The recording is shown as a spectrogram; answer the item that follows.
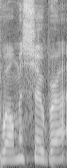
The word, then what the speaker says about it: Wilma Subra: My name is Wilma Subra, and I'm providing testimony on behalf of Subra Company, Louisiana Environmental Action Network, and the Lower Mississippi River Keeper.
